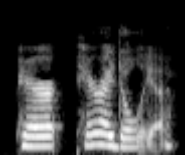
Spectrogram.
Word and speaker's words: pareidolia: But I think another reason that could explain what's in the photos is just, you know, they call it this thing called pareidolia is how you pronounce it,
